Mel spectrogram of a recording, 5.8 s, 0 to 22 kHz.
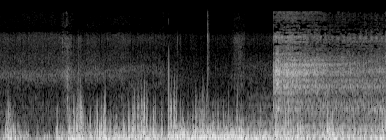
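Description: A modified Pulsar 220F motorcycle with a DB killer fitted in its exhaust runs close by, giving a steady, somewhat muted rumble that thickens after the first second. Wind buffets the microphone throughout.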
